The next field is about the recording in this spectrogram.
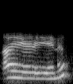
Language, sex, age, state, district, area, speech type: Kannada, female, 30-45, Karnataka, Vijayanagara, rural, conversation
